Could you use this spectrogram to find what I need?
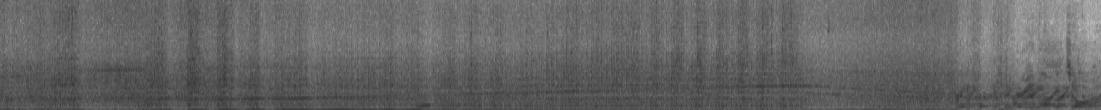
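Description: A big tractor engine idles with a deep, loud rumble.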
